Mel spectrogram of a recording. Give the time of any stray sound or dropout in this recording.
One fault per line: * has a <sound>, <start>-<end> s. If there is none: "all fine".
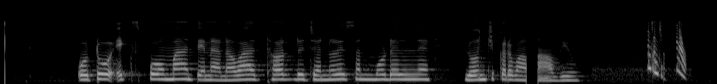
* has a dropout, 5.3-5.4 s
* has a chirp, 6.5-6.9 s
